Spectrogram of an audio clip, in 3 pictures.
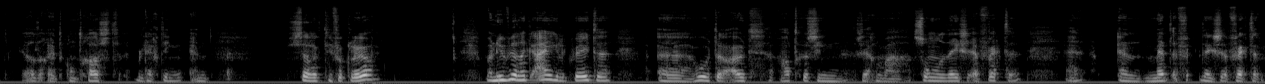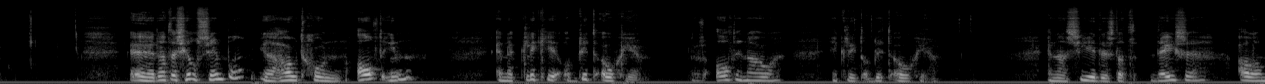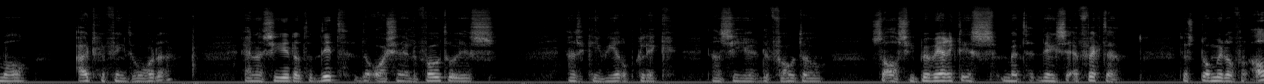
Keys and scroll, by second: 0.0 BackSpace, 3.7 BackSpace, 18.1 BackSpace, 25.2 alt+BackSpace.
